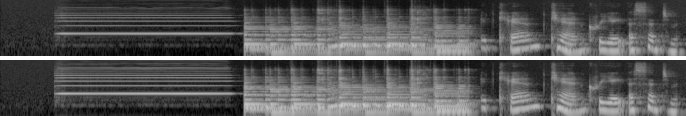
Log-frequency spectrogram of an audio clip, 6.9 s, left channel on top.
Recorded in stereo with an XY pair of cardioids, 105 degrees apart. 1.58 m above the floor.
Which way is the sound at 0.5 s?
65° right.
